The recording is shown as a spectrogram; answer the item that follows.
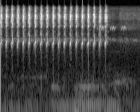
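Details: Walang kecek grasshopper, clean tutor recording for songbirds: a quick run of crisp high clicking pulses, around seven per second, that stops abruptly after two seconds, leaving faint low hum.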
